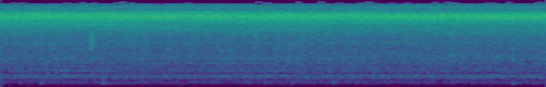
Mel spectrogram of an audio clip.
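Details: On a hot day, Japanese honey bees keep up their fanning, giving an even, continuous buzz with a faint flicker of wingbeats over a steady high hiss.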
